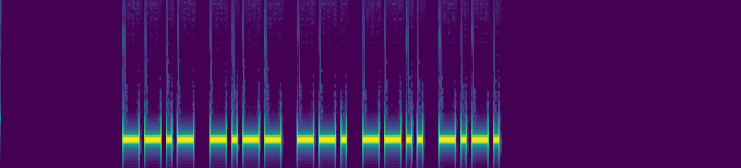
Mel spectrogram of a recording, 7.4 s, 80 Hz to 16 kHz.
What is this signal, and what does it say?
Morse code, heard as a keyed tone, about 23 wpm, 700 Hz. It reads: QYGZC
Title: Code Groups - 5 Letters - 22wpm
